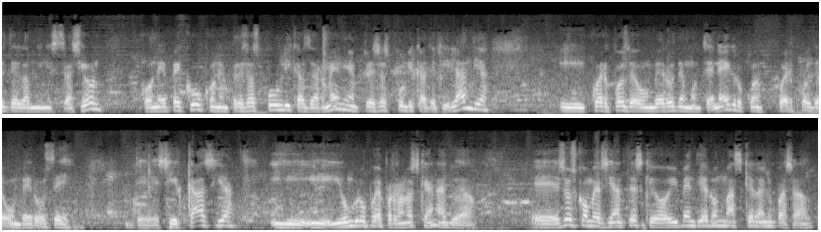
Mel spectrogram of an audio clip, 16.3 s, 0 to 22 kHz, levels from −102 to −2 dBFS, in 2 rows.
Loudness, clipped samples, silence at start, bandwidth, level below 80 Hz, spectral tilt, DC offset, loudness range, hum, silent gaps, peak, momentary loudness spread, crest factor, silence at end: -16 LUFS; under 0.1%; 0 s; 9.4 kHz; -56 dBFS; -6 dB/octave; under 0.1%; 2 LU; none; none; 0 dBFS; 9 LU; 16 dB; 0.05 s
